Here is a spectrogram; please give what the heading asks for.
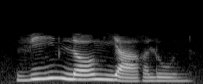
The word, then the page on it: wie làng jahre lonn: Bas-Rhin; Herrlisheim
